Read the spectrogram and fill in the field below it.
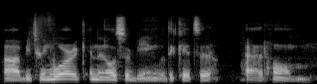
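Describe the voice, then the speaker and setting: A man's voice: on the low side, little pitch movement, a little fast, vocal fry, no room sound. A man from Ecuador in his thirties, a postdoctoral researcher answering interview questions in a friendly way with many fillers and restarts. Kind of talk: casual interview.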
